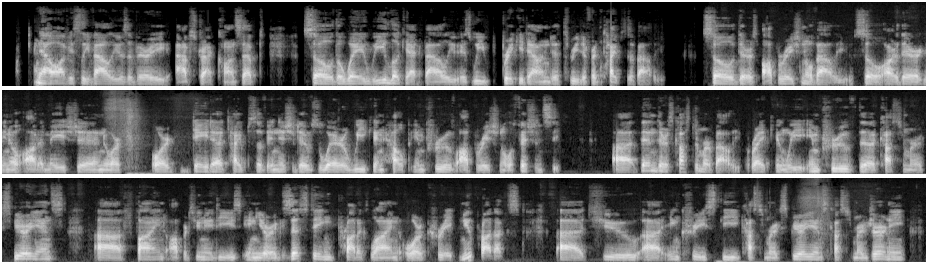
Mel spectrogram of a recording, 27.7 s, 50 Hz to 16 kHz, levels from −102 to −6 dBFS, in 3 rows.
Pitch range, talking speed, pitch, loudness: 85-95 Hz, 175 wpm, 90 Hz, -23 LUFS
